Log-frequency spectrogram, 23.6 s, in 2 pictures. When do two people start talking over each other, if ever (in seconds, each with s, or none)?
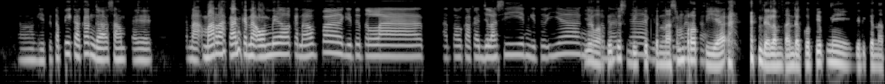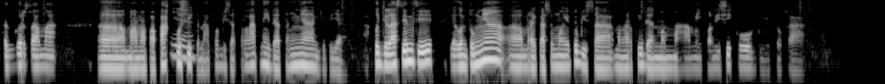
7.8 s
